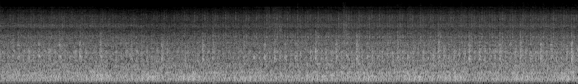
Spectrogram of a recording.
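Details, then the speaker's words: 90 petrol four-cylinder, cold start at about 3°C after sitting four years, new coil: even busy clatter over steady idle; suspected valve tappets or fan shroud, rattle gone after about half an hour running. "But I'm a bit concerned what that rattly noise is. Could be a valve. Could be a tapping. Doesn't it go away? I thought at first it was the shroud hitting the fan."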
